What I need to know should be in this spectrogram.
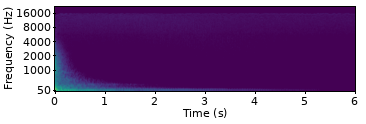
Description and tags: Symphonic Concert Bass Drum Vel19
Ludwig 40'' x 18'' suspended concert bass drum, recorded via overhead mics in multiple velocities.
orchestral, bass, concert, symphonic, drum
